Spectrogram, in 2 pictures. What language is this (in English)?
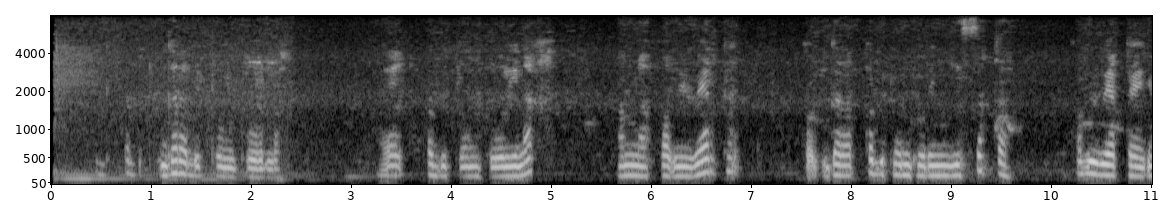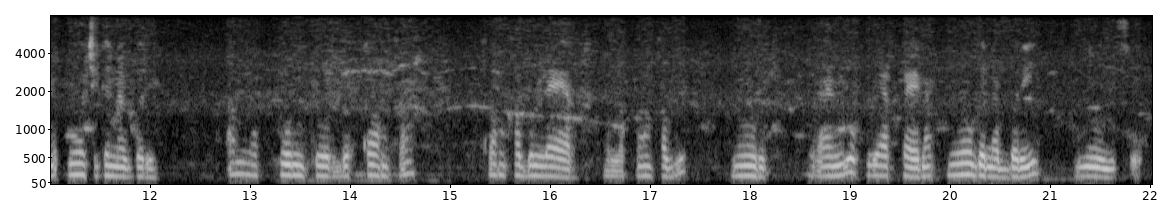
Wolof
